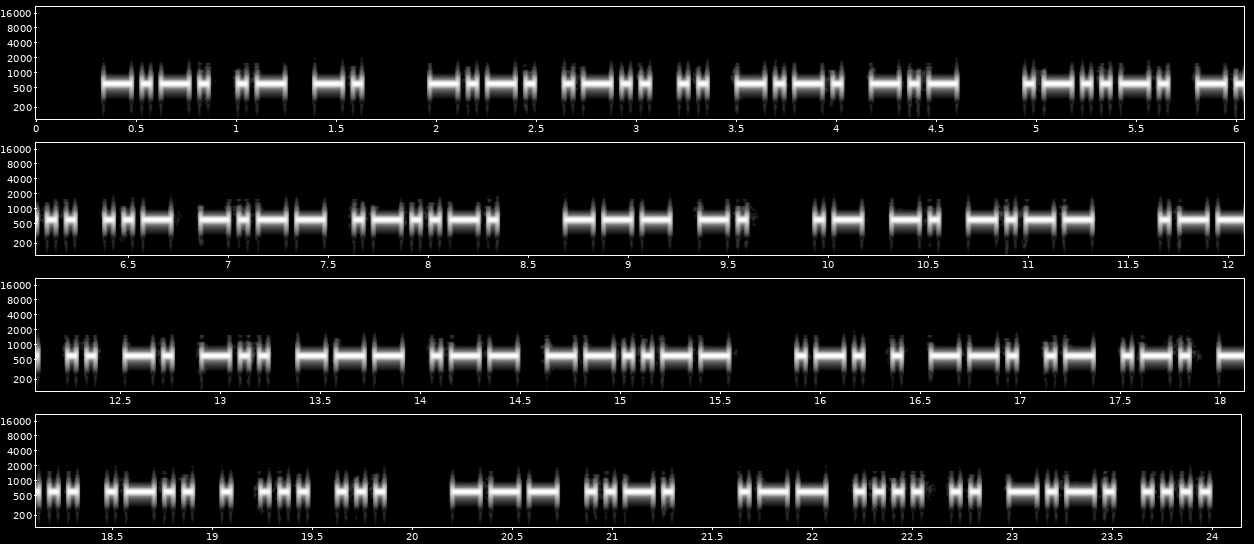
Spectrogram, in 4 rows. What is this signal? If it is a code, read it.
Morse code, heard as a keyed tone, about 25 wpm, 600 Hz. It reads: CAN CLICK "BUY" ON ANY WINDOW, REGARDLESS OF WHICH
